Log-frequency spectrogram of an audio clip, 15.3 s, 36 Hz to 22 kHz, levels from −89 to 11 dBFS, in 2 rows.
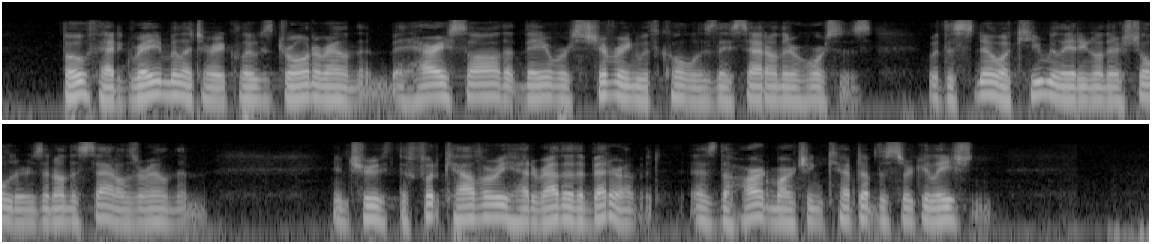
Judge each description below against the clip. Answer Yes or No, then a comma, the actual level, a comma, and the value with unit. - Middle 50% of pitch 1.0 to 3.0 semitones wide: Yes, narrow, 2.5 semitones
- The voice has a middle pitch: No, low, 115 Hz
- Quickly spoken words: Yes, fast, 215 wpm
